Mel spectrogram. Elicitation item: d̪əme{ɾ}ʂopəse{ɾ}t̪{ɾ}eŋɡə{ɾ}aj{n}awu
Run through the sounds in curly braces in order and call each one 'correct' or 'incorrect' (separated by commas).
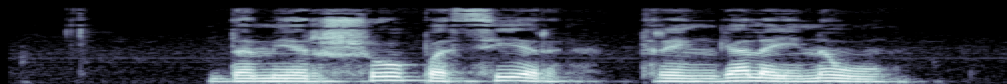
correct, correct, correct, incorrect, correct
